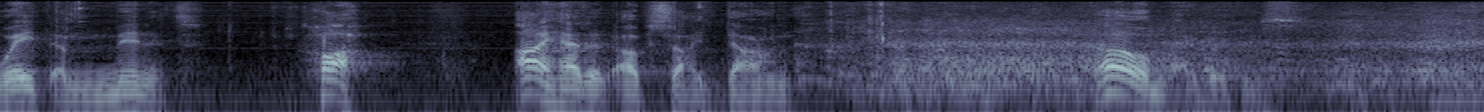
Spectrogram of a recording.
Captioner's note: laughter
